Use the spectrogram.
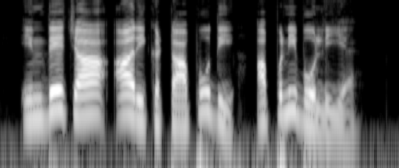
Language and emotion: Dogri, neutral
